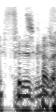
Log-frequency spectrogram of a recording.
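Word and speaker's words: Fitzcarraldo: Fritz Caraldo. Fritz Caraldo, nee, Fitz Caraldo.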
